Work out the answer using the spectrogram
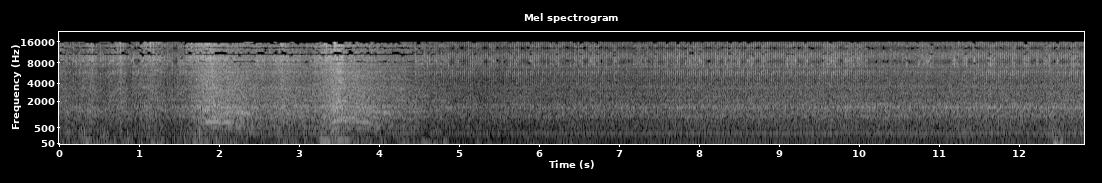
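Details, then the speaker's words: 2006 BMW X3 E83 petrol six-cylinder after swapping cylinder 3 ignition coil for an intermittent idle misfire (fault code 29CF): after a couple of blips, settles to a smooth, even idle with no stumble; misfire gone. "so the misfire is gone clear these folds"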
